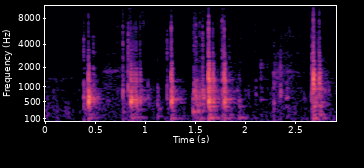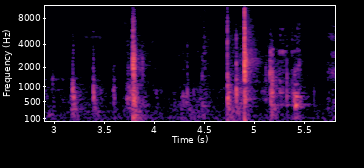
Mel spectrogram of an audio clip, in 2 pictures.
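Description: Irregular clicks and light knocks of a Gen 2 Suzuki Hayabusa's plastic side fairing being worked loose by hand from its clips, with a few sharper snaps toward the middle and later part.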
